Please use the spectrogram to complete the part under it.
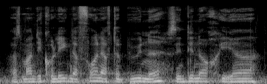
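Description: A man talks his way through a video game in a casual, rambling manner, muttering to himself and letting out fretful sighs. His voice sits at an ordinary middle pitch. There is a clear layer of background noise under the recording. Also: level tone, quick pace. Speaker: let's player. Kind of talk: casual gameplay commentary.

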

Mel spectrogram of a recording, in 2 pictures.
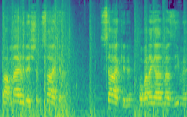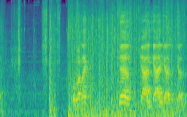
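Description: A man giving casual gameplay commentary, excitable and yelling in bursts during fights, talking to the other players. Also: a little high, normal speed, long pauses, recorded from a distance, background noise. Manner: talks to other players and teammates. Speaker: gaming YouTuber. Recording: roomy sound, off-mic, loud game music. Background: game music and gunfire.

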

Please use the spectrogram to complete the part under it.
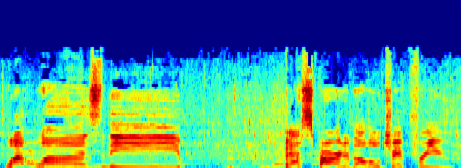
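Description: Outdoors at a marina, a woman hosting a sailing vlog gives an upbeat, chatty tour and interviews a crew member in casual narration. Her high voice is expressive and slow, with a crowd and outdoor noise in the background.

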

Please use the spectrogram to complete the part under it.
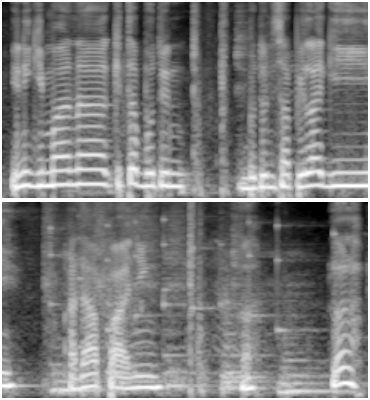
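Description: A young man with a high voice and talks fast and loud over a gaming session. He swears often, jumps between ideas and teases his co-player. Bright game music plays clearly behind him. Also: fairly even intonation. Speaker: gaming YouTuber. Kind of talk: excited casual Minecraft commentary.

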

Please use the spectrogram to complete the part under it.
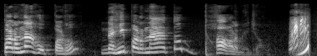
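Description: A woman's voice: sits high, sing-song. A woman voicing an irritable male math teacher who scolds and snaps at his online class. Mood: fed up. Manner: exasperated, scolding, quick to snap. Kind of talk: comic sketch acting. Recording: clear background noise.

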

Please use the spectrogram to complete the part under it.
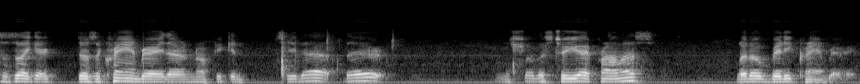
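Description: A man in his thirties chatting casually while reviewing snacks at home, rambling and correcting himself, recorded on a webcam indoors. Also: medium pitch. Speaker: food reviewer. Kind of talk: casual food review vlog. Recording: dull lo-fi webcam audio.

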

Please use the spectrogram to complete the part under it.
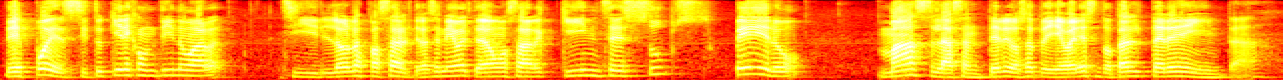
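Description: Male streamer, mock game-show host, teasing, slightly high voice, quick explanations. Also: bright, forceful tone. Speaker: streamer hosting a quiz game. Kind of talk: playful livestream game-show hosting.

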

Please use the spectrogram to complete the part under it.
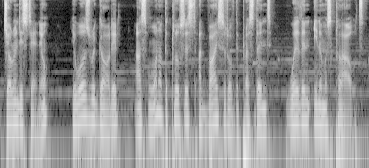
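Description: A man narrating a news documentary in a measured, even reading voice. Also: medium pitch. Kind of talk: scripted news voice-over.

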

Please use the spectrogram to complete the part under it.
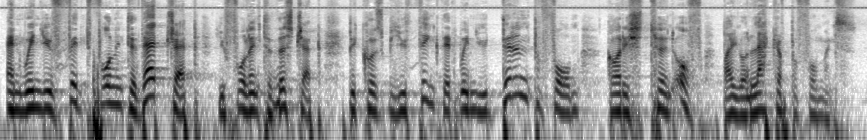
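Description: A middle-aged male preacher delivers an animated sermon, acting out dialogue and rising to exclamations. His voice sits at an ordinary pitch. The sound carries a long church-hall reverb. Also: moderate pace, hardly any pauses, husky. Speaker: guest preacher.

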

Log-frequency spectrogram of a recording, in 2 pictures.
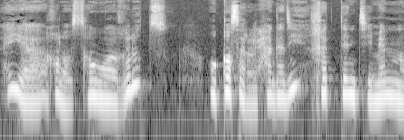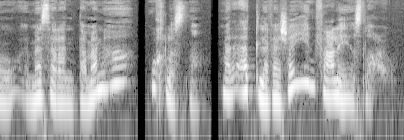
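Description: Woman, Egyptian accent, quick, slightly breathy, parenting advice talk, keeps asking the listener if she follows. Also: on the high side, sing-song, darkish tone. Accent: Egyptian Arabic. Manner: addresses listener directly, often checks understanding. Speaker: family and parenting teacher. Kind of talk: casual advice talk to mothers.

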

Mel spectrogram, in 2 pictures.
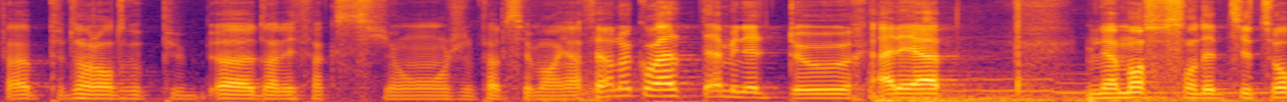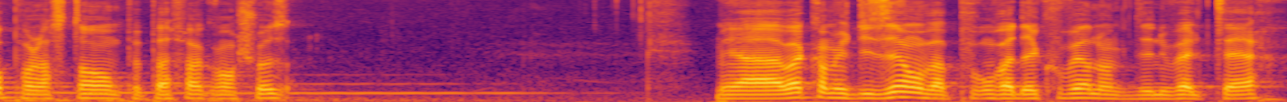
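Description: A man's voice: medium pitch, a little fast, clear, resonant tone. Joking man narrating his gameplay. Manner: jokey and playful, coins silly made-up words, swears casually. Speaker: gameplay commentator. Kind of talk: casual let's-play commentary.

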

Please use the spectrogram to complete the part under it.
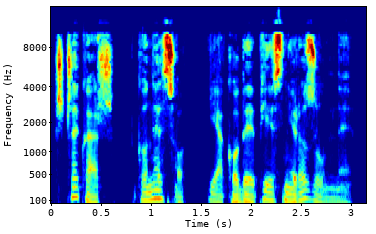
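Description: Man reading as a quiet, drawn-out old sorcerer. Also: low voice, very animated, no echo, clean studio sound, exaggerated voice. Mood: stern, calm.

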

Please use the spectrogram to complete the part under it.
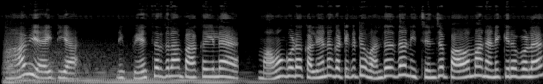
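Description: A woman voicing a proud, sharp-tongued old village mother-in-law in a cartoon, scolding with rapid-fire questions. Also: very high-pitched, soft background music. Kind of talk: cartoon voice acting.

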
